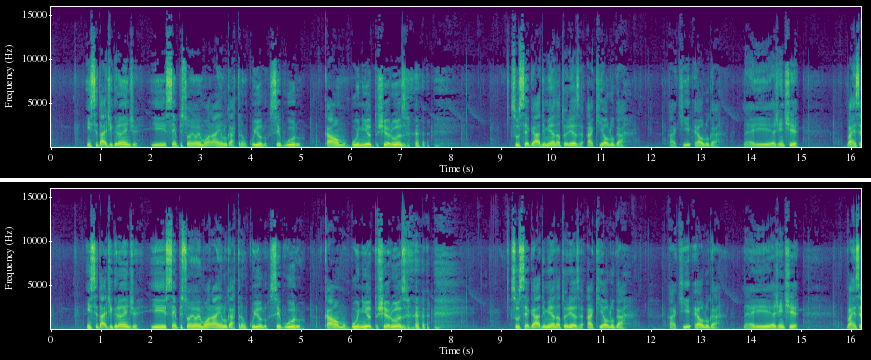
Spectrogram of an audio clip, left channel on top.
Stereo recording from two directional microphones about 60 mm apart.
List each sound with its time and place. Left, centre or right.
0.7 s speech: left; by 7.2 s centre
7.3 s speech: right
9.1 s speech: left
13.8 s speech: left
14.5 s speech: left
15.9 s speech: centre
